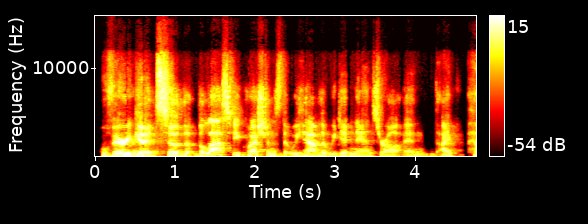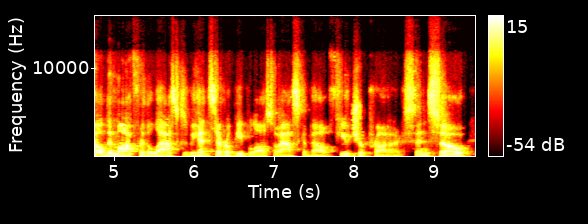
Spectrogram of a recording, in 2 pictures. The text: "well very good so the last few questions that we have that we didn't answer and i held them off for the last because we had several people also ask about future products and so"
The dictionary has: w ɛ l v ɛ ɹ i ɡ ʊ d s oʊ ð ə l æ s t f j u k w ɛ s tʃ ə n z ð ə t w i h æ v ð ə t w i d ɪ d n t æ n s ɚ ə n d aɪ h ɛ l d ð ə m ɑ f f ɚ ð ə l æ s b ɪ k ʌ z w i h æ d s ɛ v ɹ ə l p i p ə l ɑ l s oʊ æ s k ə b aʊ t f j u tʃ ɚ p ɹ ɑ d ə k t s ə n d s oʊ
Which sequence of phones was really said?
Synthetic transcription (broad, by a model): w v ɛ ɹ i ɡ ʊ d s oʊ ð ə l æ s t f j u k w ɛ s tʃ ə n z ð ə t w i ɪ v ð ə t w i d ɪ d n t æ n s ɚ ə n aɪ h ɛ l d ð ə m ɑ f f ɚ ð ə l æ s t k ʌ z w i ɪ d s ɛ v ɹ l p i p l ɑ l s oʊ æ s k ə b aʊ t f j u tʃ ɚ p ɹ ɑ d ə k t s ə n s oʊ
